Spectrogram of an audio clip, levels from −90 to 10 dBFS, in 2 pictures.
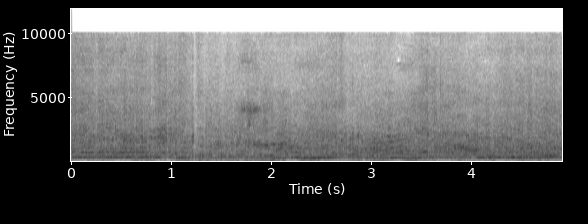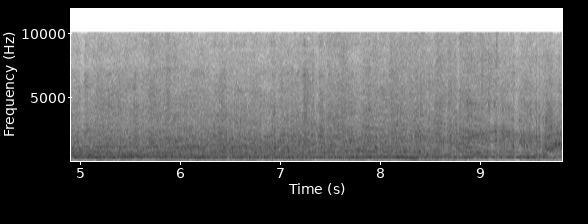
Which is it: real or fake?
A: fake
